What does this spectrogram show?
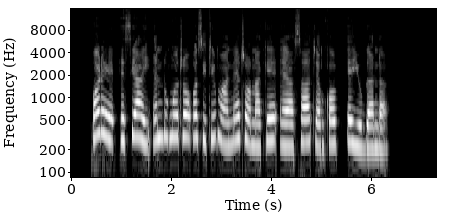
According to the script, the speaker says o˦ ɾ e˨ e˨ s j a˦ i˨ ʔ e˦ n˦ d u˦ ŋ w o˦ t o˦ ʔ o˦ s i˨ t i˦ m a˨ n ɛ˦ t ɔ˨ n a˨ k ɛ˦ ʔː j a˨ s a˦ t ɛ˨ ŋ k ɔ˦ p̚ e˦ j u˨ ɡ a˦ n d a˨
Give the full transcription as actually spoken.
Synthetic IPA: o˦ ɾ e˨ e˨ s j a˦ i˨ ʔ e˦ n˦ d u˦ ŋ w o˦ t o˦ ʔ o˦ s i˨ t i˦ m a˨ n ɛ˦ t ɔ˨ n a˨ k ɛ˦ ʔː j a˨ s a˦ t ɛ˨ ŋ k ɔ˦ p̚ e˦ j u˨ ɡ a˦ n d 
